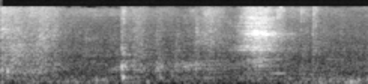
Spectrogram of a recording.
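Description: Rustling and handling of packaging as a flat item is lifted out of a cardboard box, with a sharp click just under a second in and a short hissy rush near the end.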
